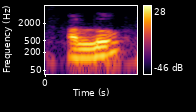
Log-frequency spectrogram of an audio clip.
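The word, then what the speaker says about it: Hallo: হুম, ওই যে ডান সাইডে উচ্চারণটা দেওয়া আছে হ্যালো। হ্যালো নর্মালি হলো হ্যালো, আমরা বাংলাও তো এটাই বলি, বাংলা বা ইংরেজিতে হ্যালো বা হাই, সেটা হচ্ছে জার্মানিতে হ্যালো।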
